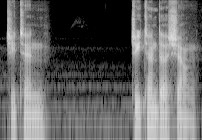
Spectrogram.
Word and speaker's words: Qítiān Dàshèng: What How do you pronounce that name? Let me just check. Qi Da Sheng. Okay. Qi Tian Qi Tian Da Sheng.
